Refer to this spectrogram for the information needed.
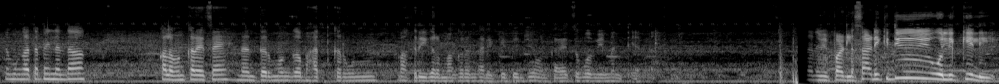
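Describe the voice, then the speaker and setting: A woman in her thirties from Maharashtra, with a voice on the low side and a moderate pace, vlogs casually to the camera outdoors at a village home by a wood stove in the evening. She talks to her viewers and family as she goes, with noise in the background.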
